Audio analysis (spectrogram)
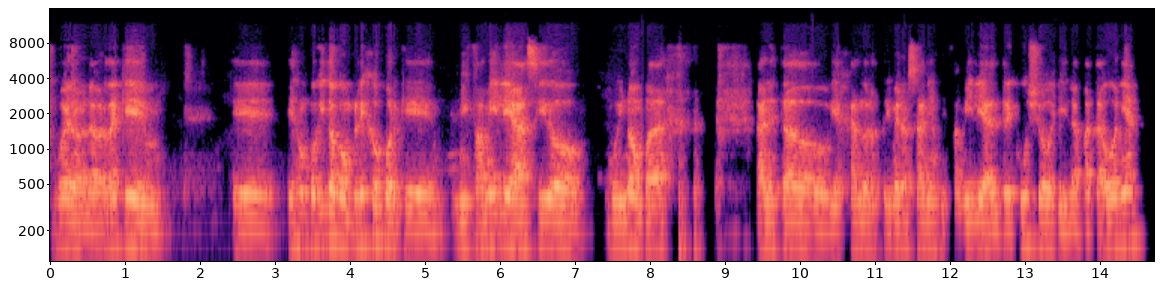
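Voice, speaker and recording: Argentine pastor, distant and roomy. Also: male voice, mid-range voice, fairly even intonation, takes it slowly, darkish tone. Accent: Argentine Spanish. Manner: reflective, fond storytelling. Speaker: pastor guest. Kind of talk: interview testimony. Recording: distant, roomy, dull sound.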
